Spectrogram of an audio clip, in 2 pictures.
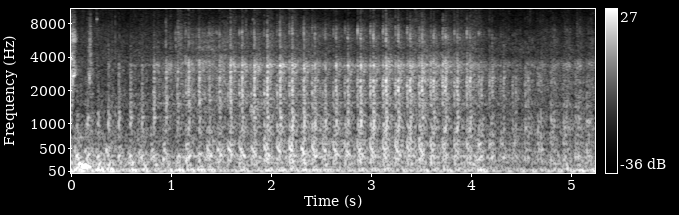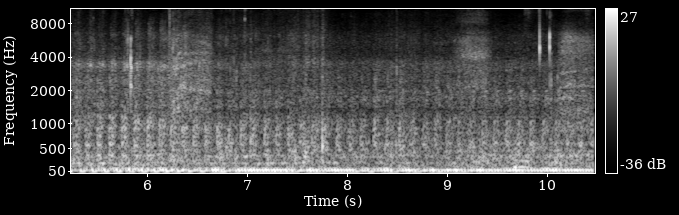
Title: Cold start of a diesel engine at -11°C with a very strong knocking sound #rybin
